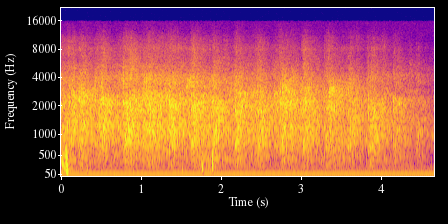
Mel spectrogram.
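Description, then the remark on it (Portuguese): A crowd applauds for Jesus steadily for several seconds, a dense wash of many overlapping hand claps at a fairly even level, with a few sharper individual claps standing out near the start. “Dá um aplauso a Ele então, em nome de Jesus.”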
